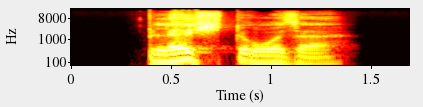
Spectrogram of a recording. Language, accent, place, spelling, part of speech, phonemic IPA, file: German, Germany, Berlin, Blechdose, noun, /ˈblɛçˌdoːzə/, De-Blechdose.ogg
- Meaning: tin (container)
